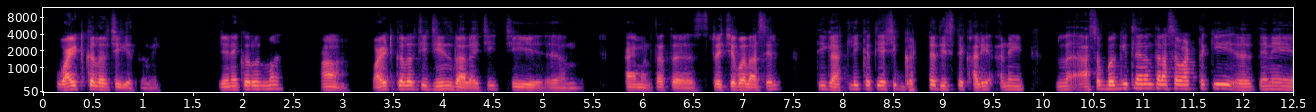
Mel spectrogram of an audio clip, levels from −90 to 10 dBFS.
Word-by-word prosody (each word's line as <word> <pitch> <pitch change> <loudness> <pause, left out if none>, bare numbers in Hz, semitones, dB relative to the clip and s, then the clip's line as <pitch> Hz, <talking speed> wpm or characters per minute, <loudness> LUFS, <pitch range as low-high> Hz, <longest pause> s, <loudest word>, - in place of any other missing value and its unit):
White 140 0 +6
कलरची 130 -5 +4
घेतली 95 -4 -5
मी. 85 -1 -17 0.6
जेणेकरून 140 +4 +2
मग 150 +2 -3 0.4
हां. 120 0 +3 0.4
व्हाईट 130 - +3
कलरची 145 -1 +4
जीन्स 135 +1 0
घालायची 100 +7 +1 0.2
जी 110 -4 0
अ, 95 -1 -8 0.6
काय 110 - 0
म्हणतात 110 +1 -4
अ, 95 -1 +1
स्ट्रेचेबल 115 +5 +2
असेल 135 +7 -3 0.4
ती 140 - -3
घातली 110 +2 -1
क - - 0
ती - - +2
अशी 140 - -1
घट्ट 115 +7 -5
दिसते 140 0 -3
खाली 130 - 0
आणि 130 +1 -5 0.5
असं 150 +3 -2
बघितल्यानंतर 170 +2 +4
असं 160 0 +2
वाटतं 155 +1 0
की 165 -1 +5
अ, 120 -1 0
त्याने 135 +1 -5
130 Hz, 165 wpm, -24 LUFS, 110-145 Hz, 0.6 s, व्हाईट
